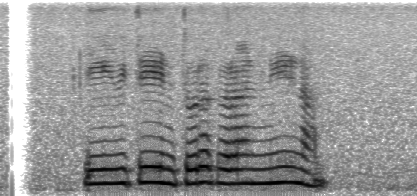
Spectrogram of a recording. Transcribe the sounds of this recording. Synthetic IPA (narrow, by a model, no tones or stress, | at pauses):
iːʋit̪ent̪uɾɐkɐɾaːnːiːnaːm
